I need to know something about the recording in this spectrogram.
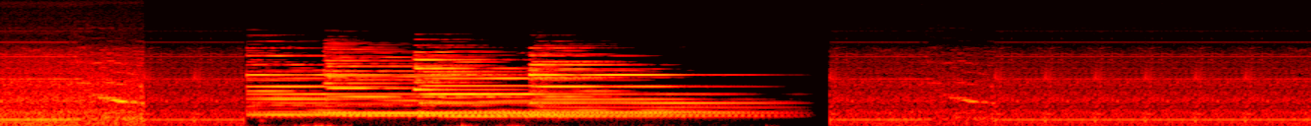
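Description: A short chime of bells: about five strikes in quick succession, each ringing with several overtones over a low sustained tone, then fading out over a few seconds. Before and after it, faint room tone with a low steady hum.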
